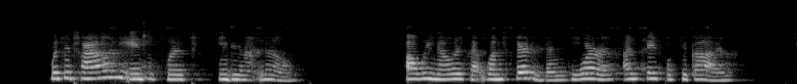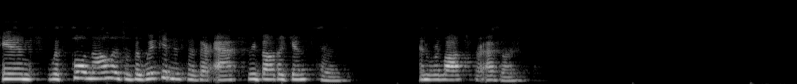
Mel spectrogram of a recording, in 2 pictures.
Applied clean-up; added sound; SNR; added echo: neural mask model DeepFilterNet 3.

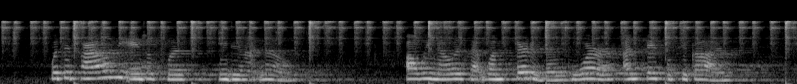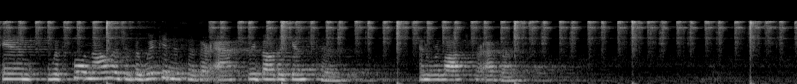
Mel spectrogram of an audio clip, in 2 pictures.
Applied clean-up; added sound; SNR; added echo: none; Tambourine; 3 dB; reverberation time 2.0 s.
